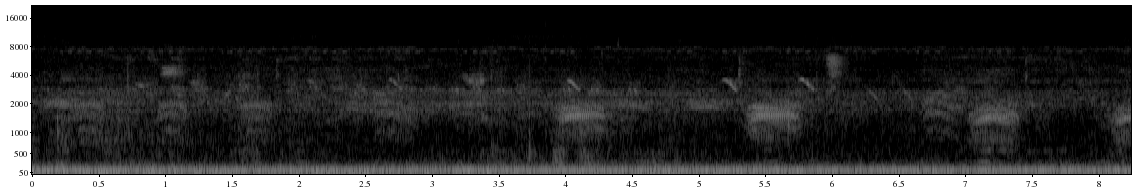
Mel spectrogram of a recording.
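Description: Faint bird calls: several quick falling chirps and a few longer calls, over a low steady hum.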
